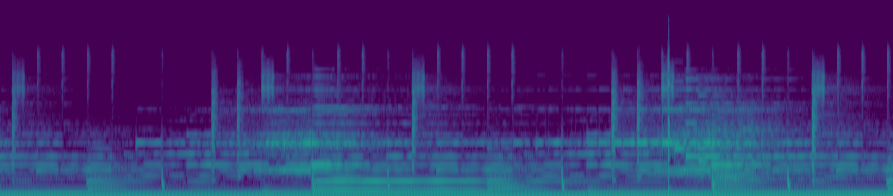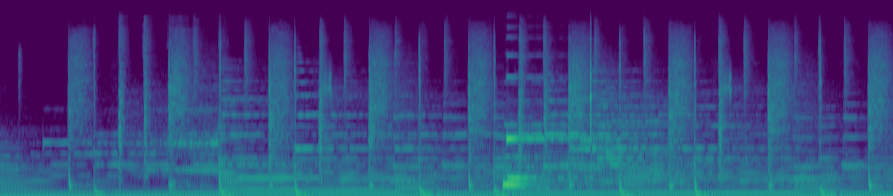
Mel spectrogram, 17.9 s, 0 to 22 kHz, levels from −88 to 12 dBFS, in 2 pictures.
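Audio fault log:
9.79–11.35 s, call bitrate drop: the call's bandwidth estimate collapsed and the encoder was told to spend far fewer bits, consistent with a fall from roughly 128 kbps to about 19 kbps. For about 1.5 s at the bottom of the dip, Opus codes the signal much more coarsely and trims away the upper frequencies, so the sound turns muffled, rough and watery. It then clears again as the bitrate recovers by 11.35 s.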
